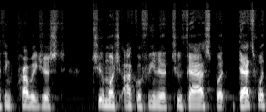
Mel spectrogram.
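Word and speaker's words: Awkwafina: one um you know i know i'm gonna mispronounce her name but um uh uh or um aquafina oh yeah aquafina oh it is aquafin okay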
